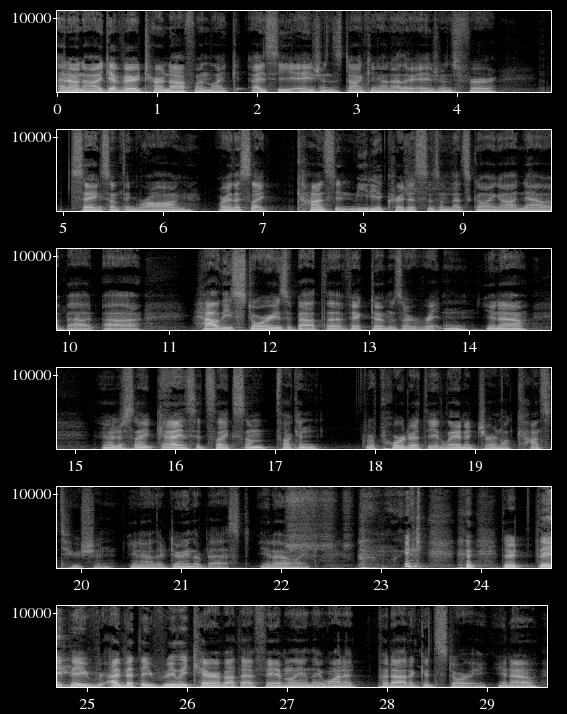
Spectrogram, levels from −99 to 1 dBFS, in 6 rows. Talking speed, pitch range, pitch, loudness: 180 wpm, 80-95 Hz, 90 Hz, -30 LUFS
